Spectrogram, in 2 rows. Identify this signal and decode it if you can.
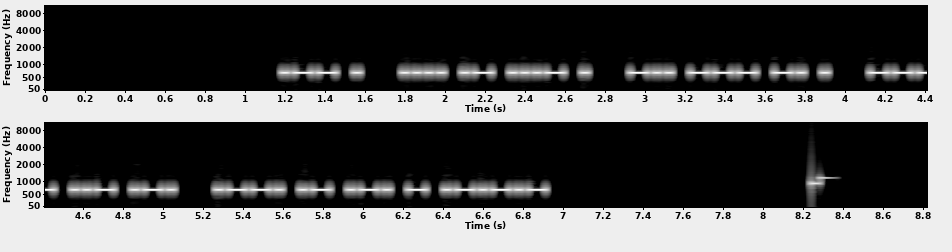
Morse code, heard as a keyed tone, about 40 wpm, 700 Hz. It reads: WE HAVE DONE OUR PART.
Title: Sentences from Top 1000 Words - Review Part 1 - 40wpm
